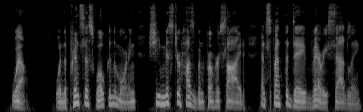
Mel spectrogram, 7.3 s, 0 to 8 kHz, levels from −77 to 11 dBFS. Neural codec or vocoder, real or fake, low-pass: none; real; 7.2 kHz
